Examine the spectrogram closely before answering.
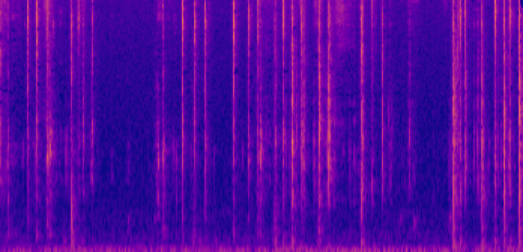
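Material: Plastic.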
